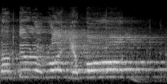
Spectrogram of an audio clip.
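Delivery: high, loud furious shout; angry yell. Retold or imitated. Pastor on the roundabout yelling at a tooting driver, angry shout.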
